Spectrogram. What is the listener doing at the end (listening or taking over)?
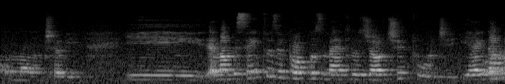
listening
